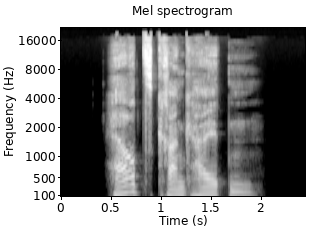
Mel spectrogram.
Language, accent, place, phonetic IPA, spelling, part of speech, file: German, Germany, Berlin, [ˈhɛʁt͡skʁaŋkhaɪ̯tn̩], Herzkrankheiten, noun, De-Herzkrankheiten.ogg
- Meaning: plural of Herzkrankheit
